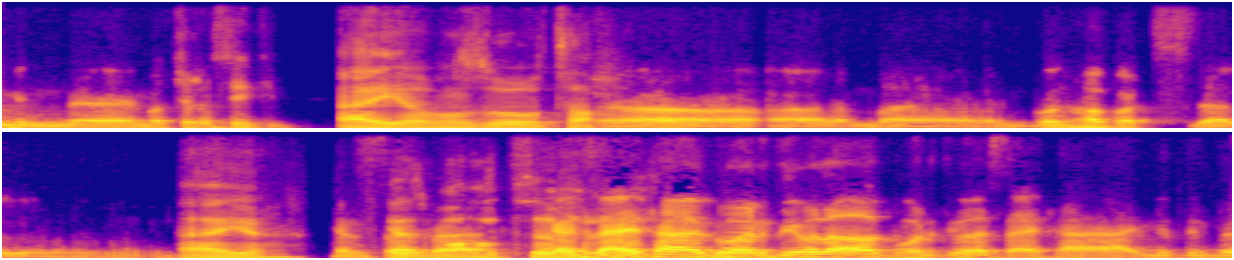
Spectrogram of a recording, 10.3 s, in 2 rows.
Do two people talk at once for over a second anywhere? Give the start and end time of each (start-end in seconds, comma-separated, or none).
6.5-8.0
